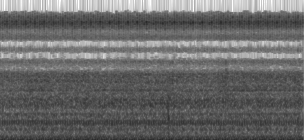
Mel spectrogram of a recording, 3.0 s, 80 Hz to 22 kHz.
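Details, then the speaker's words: Audi TT Mk1, low mileage, lumpy heavy uneven idle with engine shaking, firing on three cylinders; unplugging coils finds the dead cylinder, and swapping the coil pack makes it run much better, pointing to a faulty coil pack. "the engine is really rough it's only firing on three cylinders"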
